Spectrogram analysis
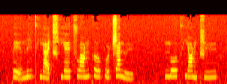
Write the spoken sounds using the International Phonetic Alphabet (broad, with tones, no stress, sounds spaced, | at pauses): p ḛ˨˩ ɪ̯ n̪ i˧˥ t̪ʰ j ä̰˨˩ t͡ɕʰ j ɛ˧˥ t͡s w ɑ˧˥ ŋ k ɤ˧˥ p ṵ˨˩ ʈ͡ʂ a˥˩ n l y˩ | n̪ o˥ ʊ̯ t̪ʰ j ɑ˥˩ ŋ t͡ɕ y˥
